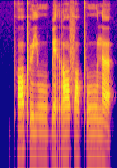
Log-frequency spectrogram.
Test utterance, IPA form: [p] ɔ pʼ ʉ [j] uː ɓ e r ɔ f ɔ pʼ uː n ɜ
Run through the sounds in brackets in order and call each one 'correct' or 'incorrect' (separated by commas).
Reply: incorrect, correct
